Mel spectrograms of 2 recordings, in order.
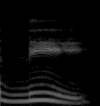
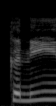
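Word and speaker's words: knee: N double E और यह word बन जाएगा नी कडनी नहीं बल्कि ईंधन कहते हैं घुटने को शो मी के स्पेलिंग में तो लैटर के लाजमी आएगा लेकिन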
